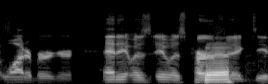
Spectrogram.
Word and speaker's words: Whataburger: It's Whataburger.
